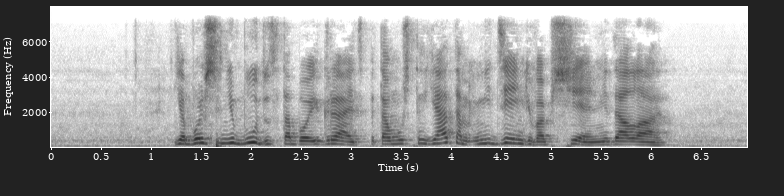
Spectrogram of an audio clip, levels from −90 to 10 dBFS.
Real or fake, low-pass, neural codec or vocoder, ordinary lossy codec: fake; 7.2 kHz; codec, 16 kHz, 4 kbps, X-Codec, WavLM features, trained on Multilingual LibriSpeech; none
